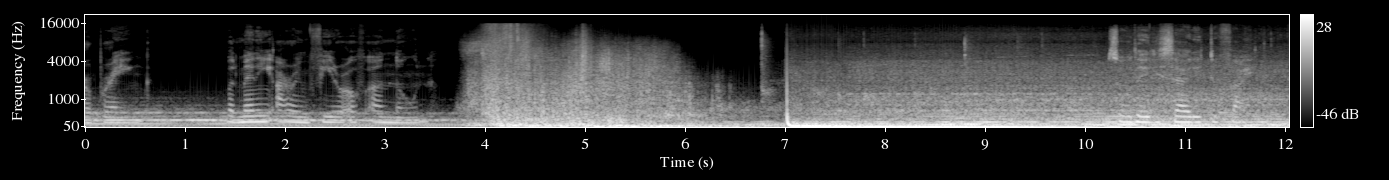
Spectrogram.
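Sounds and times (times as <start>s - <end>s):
explosion with low rumble: 3.8s - 9.9s.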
